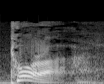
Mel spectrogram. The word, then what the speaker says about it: Torah: Genesis, the part of the Torah. T long O R A H.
